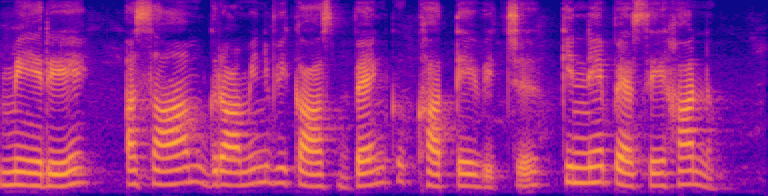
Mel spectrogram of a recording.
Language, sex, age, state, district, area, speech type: Punjabi, female, 30-45, Punjab, Pathankot, rural, read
